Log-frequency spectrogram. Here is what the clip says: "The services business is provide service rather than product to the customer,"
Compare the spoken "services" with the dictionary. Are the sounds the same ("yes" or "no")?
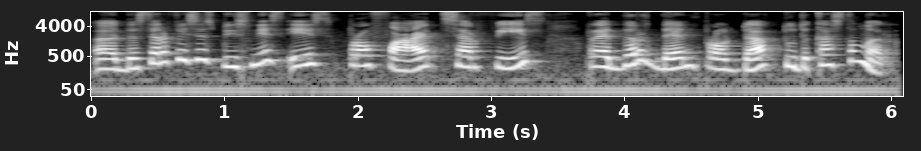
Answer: no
